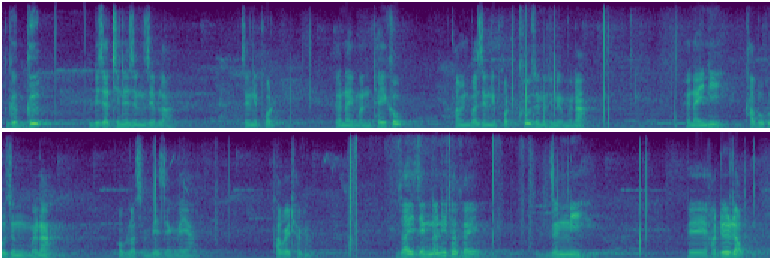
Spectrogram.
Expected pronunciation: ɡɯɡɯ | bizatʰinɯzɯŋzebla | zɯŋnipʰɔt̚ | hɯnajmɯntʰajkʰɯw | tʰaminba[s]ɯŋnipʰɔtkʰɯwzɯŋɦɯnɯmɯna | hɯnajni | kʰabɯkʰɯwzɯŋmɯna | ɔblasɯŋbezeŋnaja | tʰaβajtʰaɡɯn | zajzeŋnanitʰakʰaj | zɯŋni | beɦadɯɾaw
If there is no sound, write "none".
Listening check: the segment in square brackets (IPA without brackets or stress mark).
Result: z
